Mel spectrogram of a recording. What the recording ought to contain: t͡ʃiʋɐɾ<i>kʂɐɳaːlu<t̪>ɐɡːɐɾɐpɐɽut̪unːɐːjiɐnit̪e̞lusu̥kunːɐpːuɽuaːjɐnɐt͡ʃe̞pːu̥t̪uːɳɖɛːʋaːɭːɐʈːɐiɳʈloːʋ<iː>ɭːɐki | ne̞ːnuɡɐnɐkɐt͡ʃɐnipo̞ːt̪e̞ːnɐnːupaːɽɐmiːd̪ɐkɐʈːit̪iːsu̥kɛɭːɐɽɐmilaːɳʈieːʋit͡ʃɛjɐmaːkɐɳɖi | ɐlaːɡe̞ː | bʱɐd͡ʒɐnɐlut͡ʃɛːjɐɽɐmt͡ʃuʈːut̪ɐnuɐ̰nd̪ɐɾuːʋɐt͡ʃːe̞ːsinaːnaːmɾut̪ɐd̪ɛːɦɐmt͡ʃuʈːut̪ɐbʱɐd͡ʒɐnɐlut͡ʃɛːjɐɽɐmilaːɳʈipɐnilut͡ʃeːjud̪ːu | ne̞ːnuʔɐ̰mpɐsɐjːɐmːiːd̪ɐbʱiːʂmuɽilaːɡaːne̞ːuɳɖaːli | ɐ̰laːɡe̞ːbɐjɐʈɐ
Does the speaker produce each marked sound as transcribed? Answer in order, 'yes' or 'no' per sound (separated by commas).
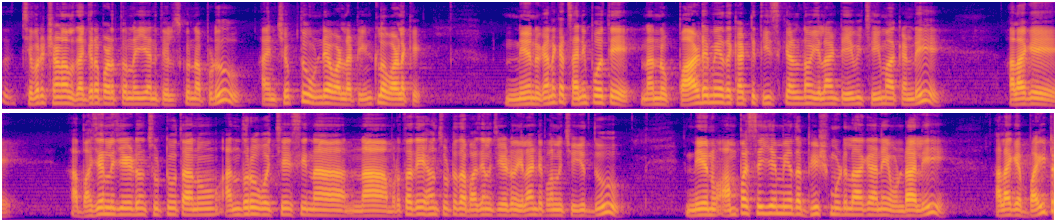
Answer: yes, no, no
